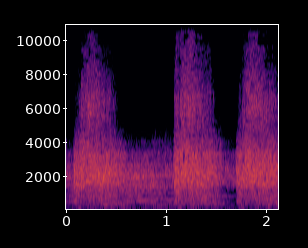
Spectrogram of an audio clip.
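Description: A whip lashing again and again, about one stroke a second, each a sharp swishing crack, over background music.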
